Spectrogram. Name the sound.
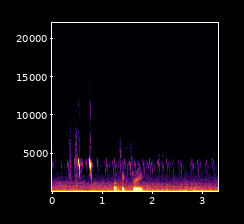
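captured bird calling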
